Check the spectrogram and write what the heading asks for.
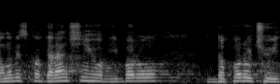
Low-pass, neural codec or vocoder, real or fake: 7.2 kHz; codec, 16 kHz, 4 kbps, FreqCodec, smaller model; fake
